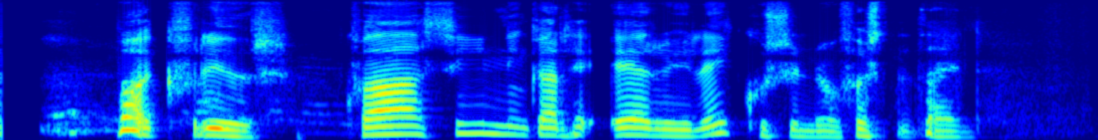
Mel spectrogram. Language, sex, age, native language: Icelandic, other, 18-19, Icelandic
